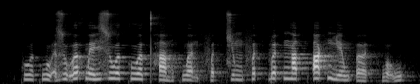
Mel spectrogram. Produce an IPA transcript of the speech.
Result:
kṳ˨˩ə̯kwṵ˧˨ə̯ zṵ˧˥ə̯hwe˨˦jzu˧ə̯ ku˧ə̯t̪ʰa˧˩mkwə̰ː˧˨n fə˨˩t̚t͡ɕo˧ŋfə˦˥t̚ɓə˦˥t̚ ŋa˦˥t̚ ʔa˦˥k̚ ɲe˧wʔəː˨˩t̚hwo̰˧˥w

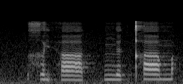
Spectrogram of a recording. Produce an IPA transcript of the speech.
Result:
xə̰˧˨jha˨˩k̚ | ŋɛ˨˩k̚t̪ʰa˧m

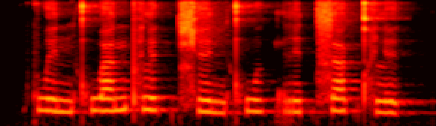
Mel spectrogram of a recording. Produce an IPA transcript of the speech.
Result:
kwe˨˩nkʰwa˦˥n pʰle˦˥k̚t͡ɕʰe˨˩nkʰwɯ˨˩k̚ri˨˩t̚ sa˥˩k̚pʰle˨˩k̚

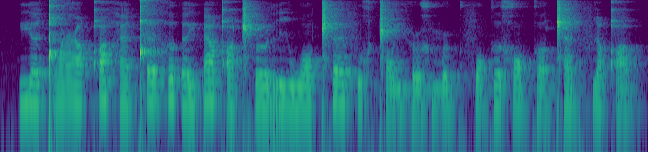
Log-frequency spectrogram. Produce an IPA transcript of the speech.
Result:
jɛ˨ɡ͡ǃɔ˨ʕə˨ qʼə˦ hæ˨ǃʼɛ˦ hə˦ʔɛ˨jʔæ˦qʼə˨ ǁʰə˞˨ri˨wɔ˨ǁʰɛ˦ fʊ˦xǁɔ˨jhə˞˨x mə˞˨kfɔ˨kə˦˨xɔ˨ kʌ˨˦ǁæ˦kfi˦ qʼʌ˦

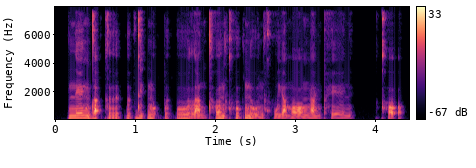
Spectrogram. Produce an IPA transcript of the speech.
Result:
neː˥˩ŋda˦˥ʔ krɯ˥˩k̚wɯ˥˩k̚di˥˩t̚mo˨˩k̚ pɯ˥˩k̚puː˥˩la˨˩n tʰo˦˥nkʰu˦˥k̚ nuː˨˩nkʰwi˨˩a̯mɔː˧ ŋa˩˦ŋpʰeː˧n | kʰɔ˦˥ʔ

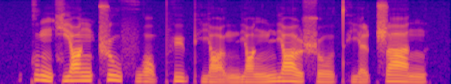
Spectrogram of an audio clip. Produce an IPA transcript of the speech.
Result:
kʊ˥˨ŋɕjɑ˦ŋʈ͡ʂu˥˨fwɔ̰˨˩ pʰy˥˨pʰjɑ̰˨˩ʊ̯n̪jɑ˨˦ŋ n̪jɑ˥˨ʊ̯ʂo˨˦ʊ̯t̪ʰjɛ̰˨˩ ʈ͡ʂa˥˨n

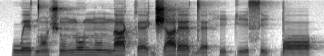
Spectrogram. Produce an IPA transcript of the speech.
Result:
we˧dɔ̃˨ʃũ˧ no˦nũ˦ na˧ kɛ˨d͡ʒa˨˦ ɾɛ˦˨ dɛ˨hi˨˦ki˧ si˧k͡pɔ˦

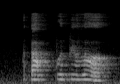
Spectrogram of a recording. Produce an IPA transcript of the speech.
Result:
ɠapːɯpʲolʌ

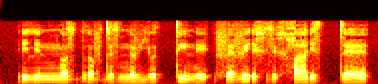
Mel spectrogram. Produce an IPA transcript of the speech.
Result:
ɾʲɛlʲœnːɔz brɔvdœznœv jʊ tːine | fɛvɪ ɾʲaxzʏxħaɾʲɛz tːɛ

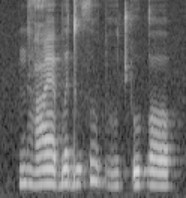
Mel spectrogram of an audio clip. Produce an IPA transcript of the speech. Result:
na̤˧˩ʕæ˧˩ bə˧˩dṳ˧˩ θɔ̤˥˧bʱɔ̤˩˧ t͡ʃʼu˩˧ ɡɔ˧˩

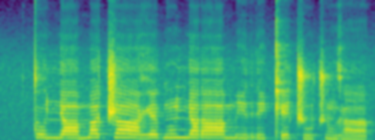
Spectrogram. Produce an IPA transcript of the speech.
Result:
to˨ɲaː˨ ma˦t͡ʃaː˦˨ɣɛ˦ ɡʷũ˦ɲa˦ɾaː˦ mi˦ri˦ kʼe˦t͡ʃu˨˦t͡ʃũ˨ ɣã˨

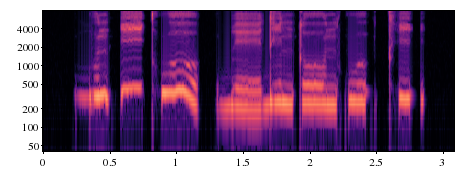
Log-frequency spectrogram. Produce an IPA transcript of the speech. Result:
bu˦˥nʔiː˥˩kʰwoː˥˩ | beː˩˦di˧ntoː˧n kwu˦˥ʔtʰi˥˩ʔ

